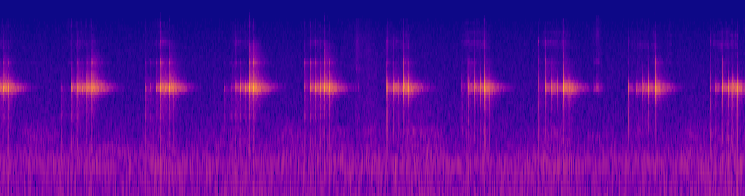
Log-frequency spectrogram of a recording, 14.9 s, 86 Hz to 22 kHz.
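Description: A small hollow carved wooden frog guiro is scraped with a wooden stick in ten short, evenly spaced strokes. Each stroke gives a rattling, croak-like ratchet centered near 1.8 kHz with bright clicky edges, over a faint low hum. The guiro is first held up and then lowered near the microphone.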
